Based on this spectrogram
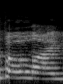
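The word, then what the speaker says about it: bowline: Is that different from a bow line? It's the same thing as a bow line. It's It's a bow line. You're just saying it too quickly and dropping your pronunciation.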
